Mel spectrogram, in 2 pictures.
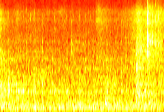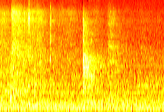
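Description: Plastic water bottles being handled, with a few faint clicks and crinkles about three and five seconds in.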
